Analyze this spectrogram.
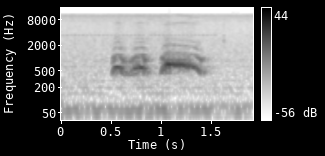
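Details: Spotted dove said to set surrounding birds calling: two mellow coos in one phrase, the second drawn out and stronger, over a steady low hum.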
